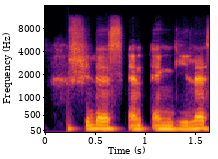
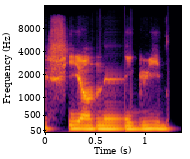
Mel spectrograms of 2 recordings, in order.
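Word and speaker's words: Fille en Aiguilles: Files en Anguilles, c'est fille en aiguille.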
